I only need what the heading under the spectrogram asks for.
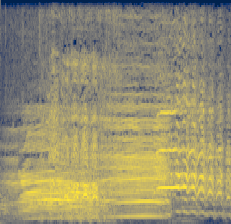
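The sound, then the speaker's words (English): Loud cow moos blend with a horse's whinnying neigh, the bellowing and shrill calls overlapping in a brief burst of farm animal noise with no one talking. “That was supposed to be the sound of woos and yays, but it sounds like that was moos and nays.”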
